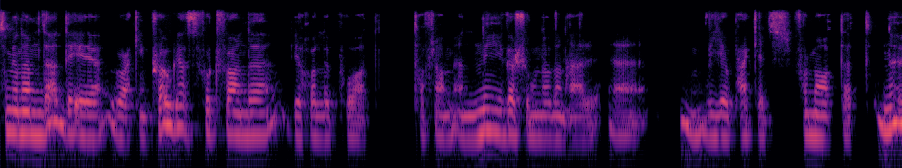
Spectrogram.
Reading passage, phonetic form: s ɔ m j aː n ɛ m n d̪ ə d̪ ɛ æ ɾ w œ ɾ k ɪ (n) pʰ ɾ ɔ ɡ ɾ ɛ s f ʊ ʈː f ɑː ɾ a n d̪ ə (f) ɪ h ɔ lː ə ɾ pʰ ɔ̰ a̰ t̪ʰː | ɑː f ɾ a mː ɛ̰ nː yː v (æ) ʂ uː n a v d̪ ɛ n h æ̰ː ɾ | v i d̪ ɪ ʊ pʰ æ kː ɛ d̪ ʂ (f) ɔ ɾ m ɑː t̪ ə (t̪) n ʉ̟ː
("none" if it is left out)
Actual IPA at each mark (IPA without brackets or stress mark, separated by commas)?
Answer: ŋ, v, æ, f, t̪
